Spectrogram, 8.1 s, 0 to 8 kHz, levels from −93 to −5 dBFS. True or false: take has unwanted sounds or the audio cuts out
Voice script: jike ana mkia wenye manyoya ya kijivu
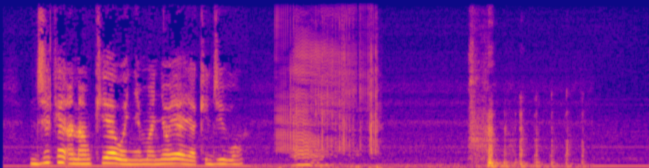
true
